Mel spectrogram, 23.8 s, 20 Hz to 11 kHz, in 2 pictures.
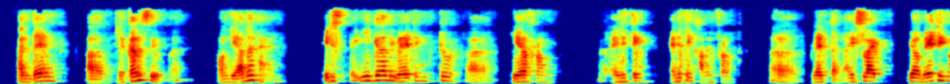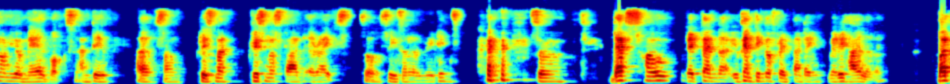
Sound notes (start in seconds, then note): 17.9 chuckles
